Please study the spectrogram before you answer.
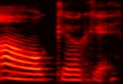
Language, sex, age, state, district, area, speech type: Malayalam, female, 18-30, Kerala, Wayanad, rural, spontaneous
